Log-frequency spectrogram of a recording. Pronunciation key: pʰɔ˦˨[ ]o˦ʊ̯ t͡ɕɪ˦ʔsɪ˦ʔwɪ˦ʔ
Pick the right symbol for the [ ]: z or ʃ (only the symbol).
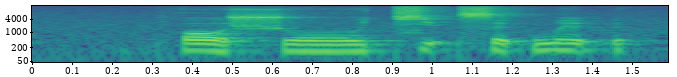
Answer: ʃ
